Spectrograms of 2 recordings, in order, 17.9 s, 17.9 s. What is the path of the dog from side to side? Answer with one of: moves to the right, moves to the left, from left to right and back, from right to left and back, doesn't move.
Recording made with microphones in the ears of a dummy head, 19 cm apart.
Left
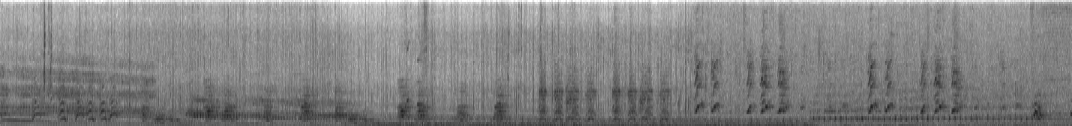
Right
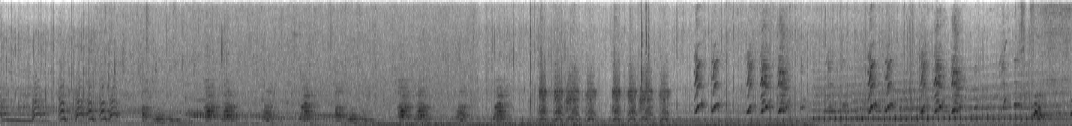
doesn't move.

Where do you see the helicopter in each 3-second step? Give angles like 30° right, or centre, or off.
70° left, 60° left, 40° left, 10° left, 20° right, 40° right.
